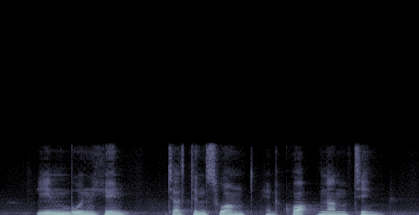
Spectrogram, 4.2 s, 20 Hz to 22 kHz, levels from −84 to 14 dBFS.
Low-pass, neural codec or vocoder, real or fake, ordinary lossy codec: 7.2 kHz; codec, 16 kHz, 0.5 kbps, FunCodec, trained on Chinese and English, 25 frames a second; fake; none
